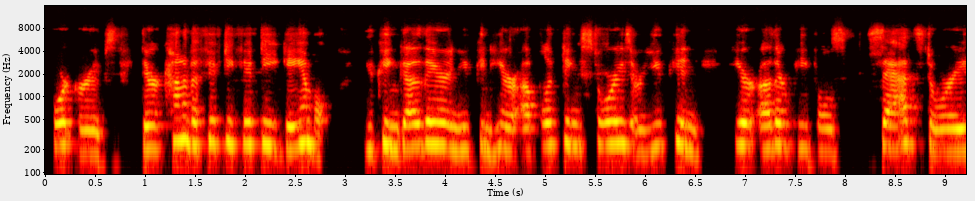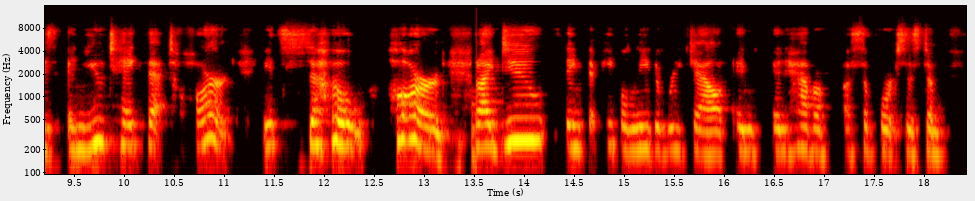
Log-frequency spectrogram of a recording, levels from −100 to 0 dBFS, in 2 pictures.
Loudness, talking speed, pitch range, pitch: -35 LUFS, 170 wpm, 195-235 Hz, 215 Hz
